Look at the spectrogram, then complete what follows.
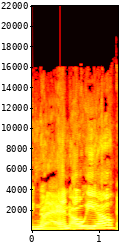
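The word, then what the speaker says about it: Nowell: Noel. – Bradley N O E L N O W E L L. – No, Bradley Noel.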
